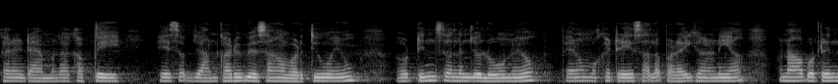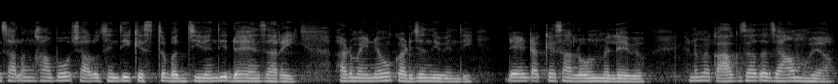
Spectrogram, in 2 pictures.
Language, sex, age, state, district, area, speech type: Sindhi, male, 18-30, Maharashtra, Thane, urban, spontaneous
